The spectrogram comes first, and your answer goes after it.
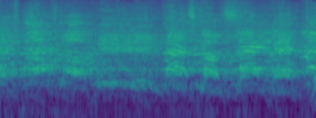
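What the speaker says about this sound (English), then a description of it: "Listen to the crowd." Wrestling crowd at an X Division title match cheering and chanting steadily, a dense, loud wall of voices with rhythmic chant swells throughout.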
